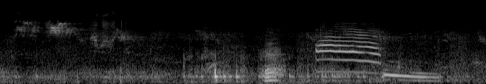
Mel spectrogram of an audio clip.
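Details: Stray cats emerging from green grass and approaching a person for food; after rustling and a few soft thumps, one clear drawn-out meow, harmonic-rich and falling in pitch toward the end, with a man speaking briefly.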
